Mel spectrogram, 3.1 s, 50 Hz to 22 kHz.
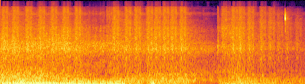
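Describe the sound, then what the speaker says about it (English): A Panzer IV's guns shred a machine-gun position in the WWII strategy game Men of War: Assault Squad 2, a dense, continuous rattle of gunfire and battle noise with a sharp crack near the end. "MG position over here is getting shredded by the Panzer IV."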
